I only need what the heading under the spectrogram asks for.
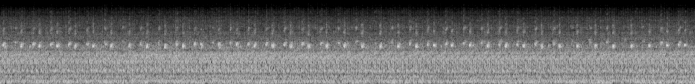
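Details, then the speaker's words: Cat D5G dozer diesel at idle, after a limp mode, a shutdown and a low battery: sharp high chirps about three a second. The alternator fan belts are very loose and slipping, with only 12.5 V output at high idle; fixed by tightening the belts. "First thing, go ahead and start the machine up, and we got a belt chirp. So pulled the side cover, and the alternator fan belts are very loose."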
